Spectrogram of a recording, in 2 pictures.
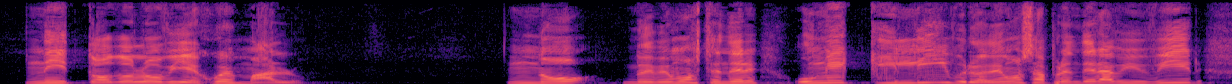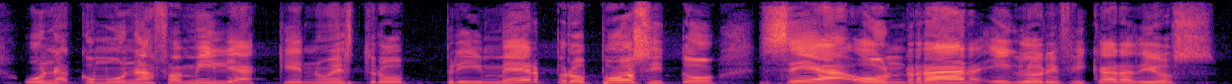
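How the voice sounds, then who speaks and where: Salvadoran pastor preaching, high voice. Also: male voice, a little mellow, dry recording, studio quality. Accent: Salvadoran Spanish. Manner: earnest, repeats words and addresses listeners as brothers. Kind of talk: sermon.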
